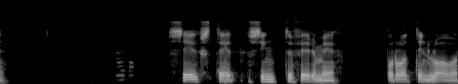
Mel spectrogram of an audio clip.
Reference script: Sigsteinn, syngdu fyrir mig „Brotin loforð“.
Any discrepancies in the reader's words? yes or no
no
